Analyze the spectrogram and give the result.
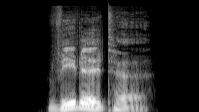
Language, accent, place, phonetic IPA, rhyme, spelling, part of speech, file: German, Germany, Berlin, [ˈveːdl̩tə], -eːdl̩tə, wedelte, verb, De-wedelte.ogg
- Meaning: inflection of wedeln: 1. first/third-person singular preterite 2. first/third-person singular subjunctive II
